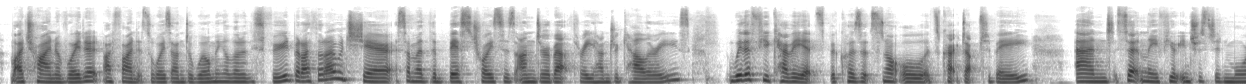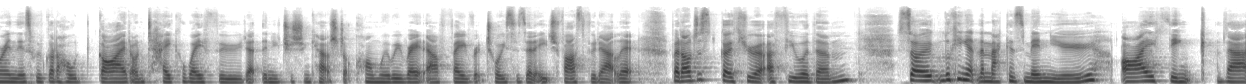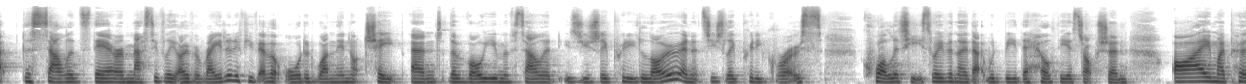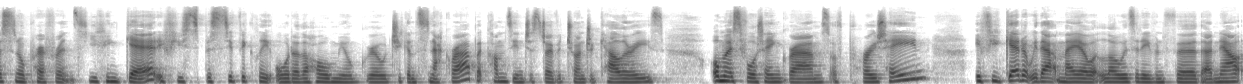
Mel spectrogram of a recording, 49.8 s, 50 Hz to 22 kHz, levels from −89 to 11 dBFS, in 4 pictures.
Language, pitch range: English, 160-185 Hz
